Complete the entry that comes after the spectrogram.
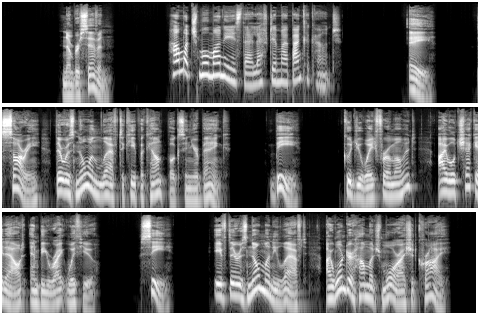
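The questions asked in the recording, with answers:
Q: How much more money is there left in my bank account?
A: B: Could you wait for a moment? I will check it out and be right with you.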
